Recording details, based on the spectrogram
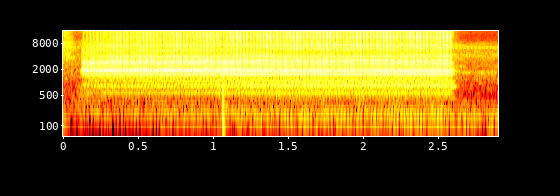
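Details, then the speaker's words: Sony PS2 Slim SCPH-70012 sold as non-working noisy drive, powered on: steady high-pitched whir with one click partway; disc drive noisy, cause unknown, laser condition unknown. "It says non-working noisy drive."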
